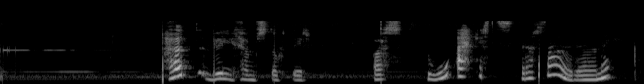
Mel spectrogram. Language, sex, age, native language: Icelandic, female, 12, Icelandic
